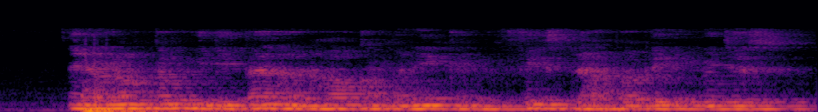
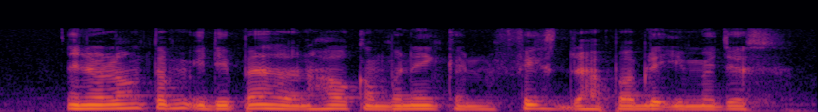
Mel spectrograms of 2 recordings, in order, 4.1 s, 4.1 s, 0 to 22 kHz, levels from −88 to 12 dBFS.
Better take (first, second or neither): second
